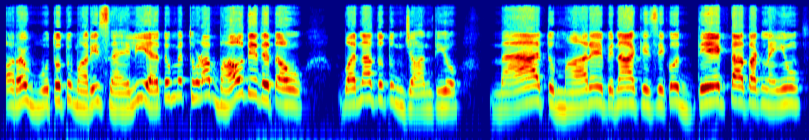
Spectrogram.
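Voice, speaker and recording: A woman's voice: medium pitch, normal speed, close to an everyday voice. A woman playing a flirtatious, over-eager and sheepish married man in a comic story, stammering at times. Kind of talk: acted comic story dialogue.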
